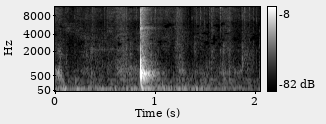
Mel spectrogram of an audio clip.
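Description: A single sharp click a little under a second in, with a few faint ticks and handling rustle around it: the metal press-stud snaps of a vegan leather snap tray being worked by hand.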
